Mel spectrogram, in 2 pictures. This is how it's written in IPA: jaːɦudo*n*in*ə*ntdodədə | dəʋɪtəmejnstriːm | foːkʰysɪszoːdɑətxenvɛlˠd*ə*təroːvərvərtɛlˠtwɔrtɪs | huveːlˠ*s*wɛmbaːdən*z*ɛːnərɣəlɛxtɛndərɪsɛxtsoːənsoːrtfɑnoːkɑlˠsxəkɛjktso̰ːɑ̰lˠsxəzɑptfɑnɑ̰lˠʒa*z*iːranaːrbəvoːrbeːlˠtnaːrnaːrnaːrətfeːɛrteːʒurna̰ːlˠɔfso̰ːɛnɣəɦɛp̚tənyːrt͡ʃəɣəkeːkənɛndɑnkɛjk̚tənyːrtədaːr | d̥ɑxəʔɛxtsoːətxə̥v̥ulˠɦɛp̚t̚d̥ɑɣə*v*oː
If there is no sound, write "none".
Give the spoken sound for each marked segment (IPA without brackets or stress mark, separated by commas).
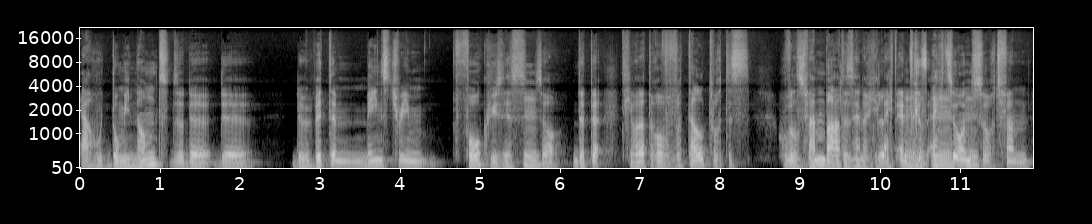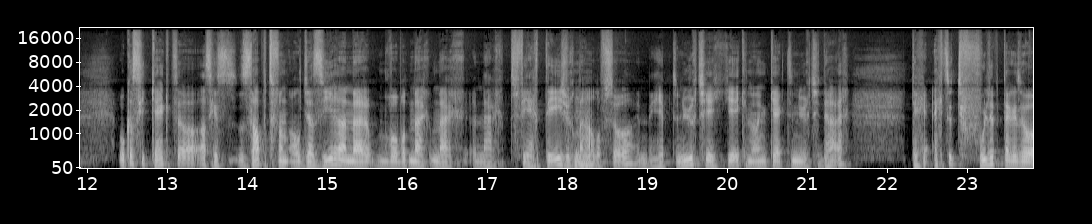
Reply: m, ɑ, ɑ, z, z, z, z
